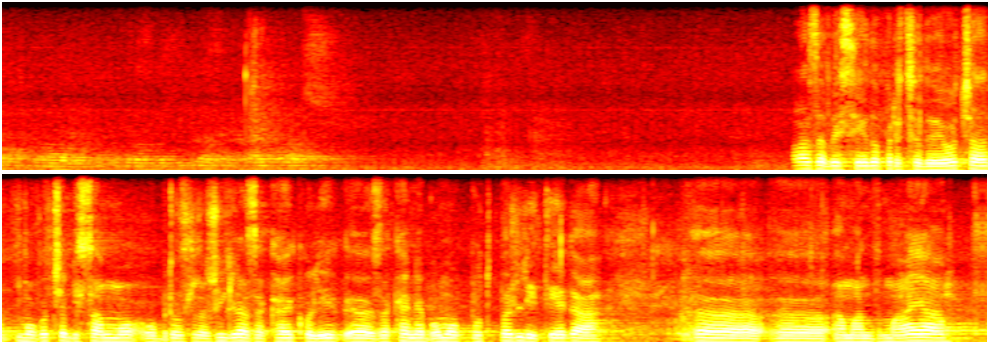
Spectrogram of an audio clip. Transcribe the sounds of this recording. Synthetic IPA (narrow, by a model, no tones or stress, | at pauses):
xʋaːlazabɛseːd̪ɔpɾɛt̪sɛd̪ujoːt͡ʃamɔɡoːt͡ʃɛbisamɔʔɔbɾazlɔʒilazakajkʰɔleːɡzakajnɛboːmɔpɔt̪pəɾlit̪eːɡa | amand̪maːja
